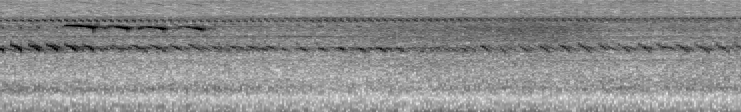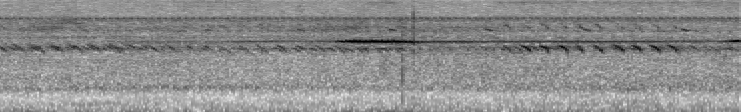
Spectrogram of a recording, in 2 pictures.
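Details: Bell cricket chorus recorded at Wakayama's Kinokawa Service Area: a high, bead-like pulsing ring that rises to a louder burst near the end. Other insects trill above, a faint click is heard, and low traffic noise runs throughout.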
